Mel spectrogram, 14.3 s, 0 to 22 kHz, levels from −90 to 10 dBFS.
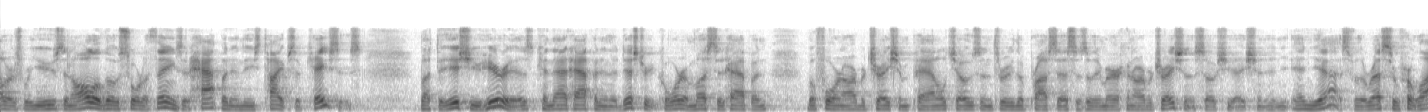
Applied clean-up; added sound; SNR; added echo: none; none; none; none.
